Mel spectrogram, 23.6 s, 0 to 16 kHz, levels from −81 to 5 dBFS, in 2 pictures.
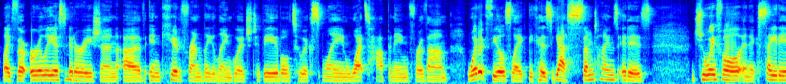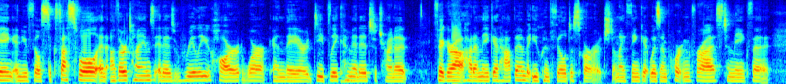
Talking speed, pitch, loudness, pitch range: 185 wpm, 165 Hz, -14 LUFS, 160-185 Hz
